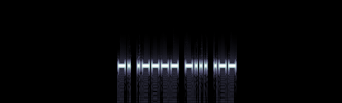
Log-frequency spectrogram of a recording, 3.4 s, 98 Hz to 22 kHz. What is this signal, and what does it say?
Morse code, heard as a keyed tone, about 53 wpm, 700 Hz. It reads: N1BW
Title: USA Call Signs - 4 Characters - 3x Character Spacing - 50wpm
